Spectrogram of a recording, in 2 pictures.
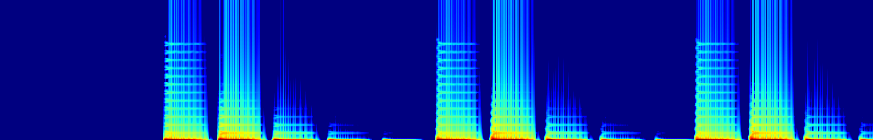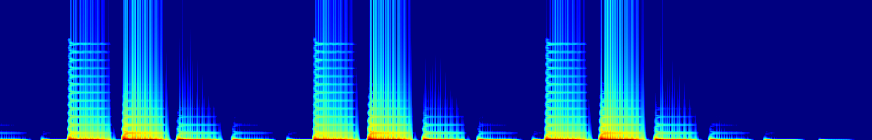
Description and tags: Futuristic System Alarm
Futuristic alarm with a little bass to it. Crispy and groooovy.
alarm, alien, computer, futuristic, robot, scifi, space, system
